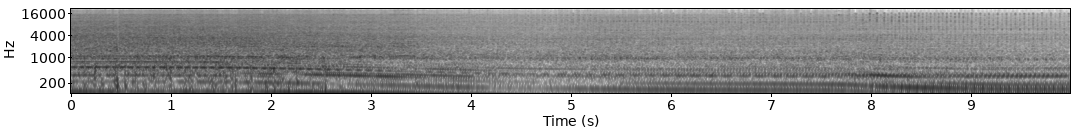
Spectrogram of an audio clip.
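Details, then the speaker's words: Fully rebuilt Triumph Spitfire 1500 four-cylinder on run test, about 1000 rpm idle, oil pressure around 80 falling toward 70 psi, not yet fully hot; loud unsilenced steady running, pitch easing slightly, even firing, no knocks or rattles; healthy. "so we're we're right at a thousand thousand rpm"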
